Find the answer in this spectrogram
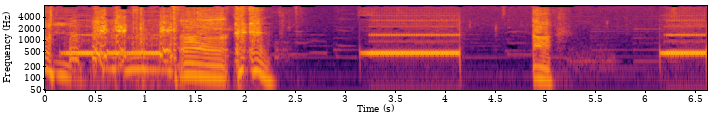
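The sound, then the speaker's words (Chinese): People talk briefly, then a phone ringback tone sounds while a call to a friend's mobile phone waits to be answered, with steady one-second rings separated by long pauses and a short voice between them. “没有，他可能看到陌生的号码就不会接。这是他手机是不是？”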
